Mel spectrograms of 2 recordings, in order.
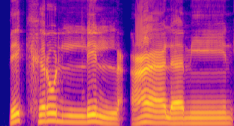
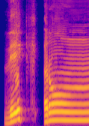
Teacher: nun sukun atau tanwin ya bertemu dengan ra dan la, maka dia nanti tidak didengungkan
